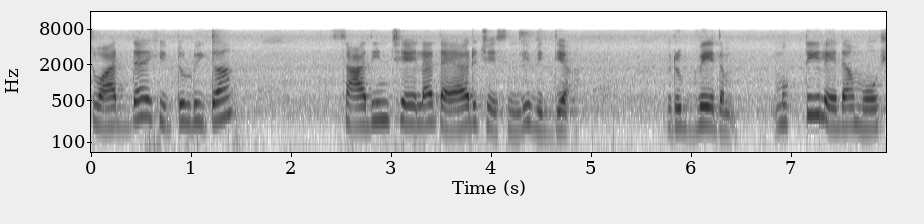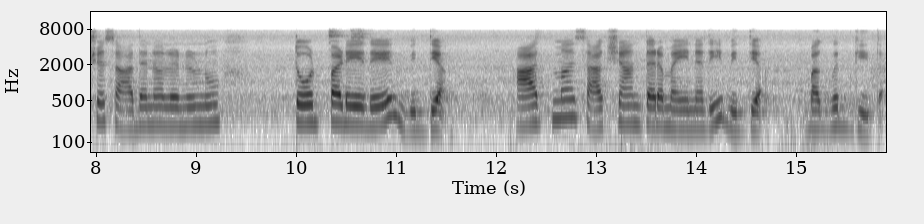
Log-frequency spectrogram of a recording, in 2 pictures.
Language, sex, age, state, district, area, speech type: Telugu, female, 18-30, Telangana, Hyderabad, urban, spontaneous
